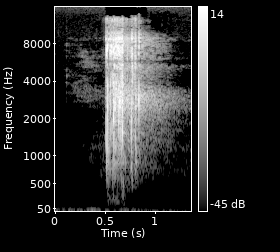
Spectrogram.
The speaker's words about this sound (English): Next fart.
